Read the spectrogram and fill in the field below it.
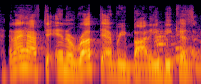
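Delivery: ordinary talk, nothing marked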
